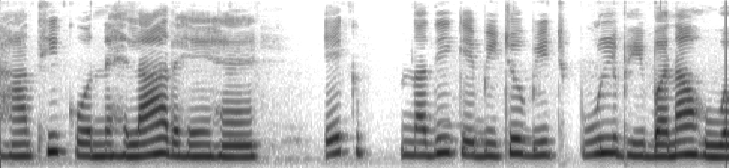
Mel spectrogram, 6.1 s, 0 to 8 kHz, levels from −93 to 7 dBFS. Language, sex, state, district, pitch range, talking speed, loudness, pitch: Hindi, female, Jharkhand, Palamu, 220-255 Hz, 140 wpm, -15 LUFS, 230 Hz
